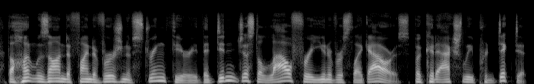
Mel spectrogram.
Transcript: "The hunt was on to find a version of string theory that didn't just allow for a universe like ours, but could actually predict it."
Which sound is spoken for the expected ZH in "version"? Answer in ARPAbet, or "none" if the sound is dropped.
ZH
